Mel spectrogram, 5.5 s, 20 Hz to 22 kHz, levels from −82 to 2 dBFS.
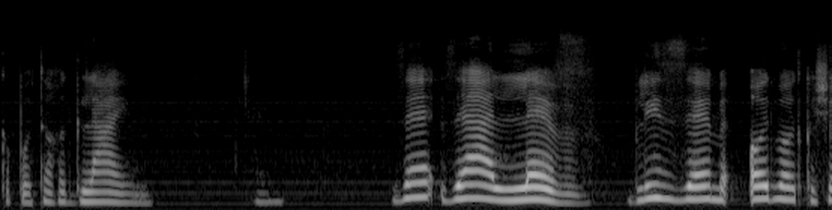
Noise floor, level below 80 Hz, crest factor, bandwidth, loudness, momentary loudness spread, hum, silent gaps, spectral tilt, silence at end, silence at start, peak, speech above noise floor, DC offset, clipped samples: -66 dBFS; -80 dBFS; 18 dB; 11.5 kHz; -31 LUFS; 17 LU; none; none; -6 dB/octave; 0 s; 0.15 s; -14 dBFS; 34 dB; under 0.1%; under 0.1%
